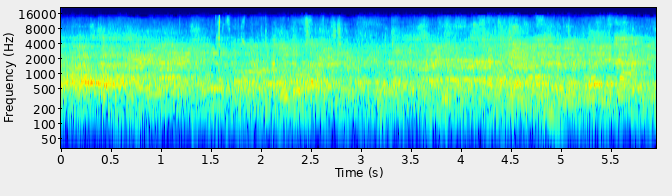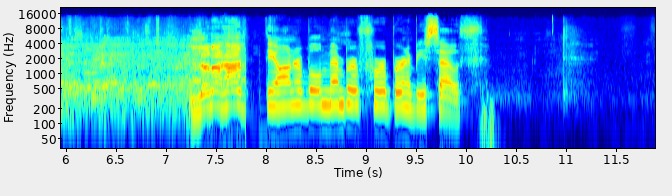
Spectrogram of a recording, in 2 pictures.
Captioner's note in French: voix de l'interprète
